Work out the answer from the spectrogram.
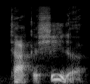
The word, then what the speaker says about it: Takeshita: Phonetically, if you look at his name, it's like you would say Takashita. Yeah. Mm-hmm. Like that. That's how I was like, phonetically, it would be Takashita. But when you say take a shitter, Takeshita.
